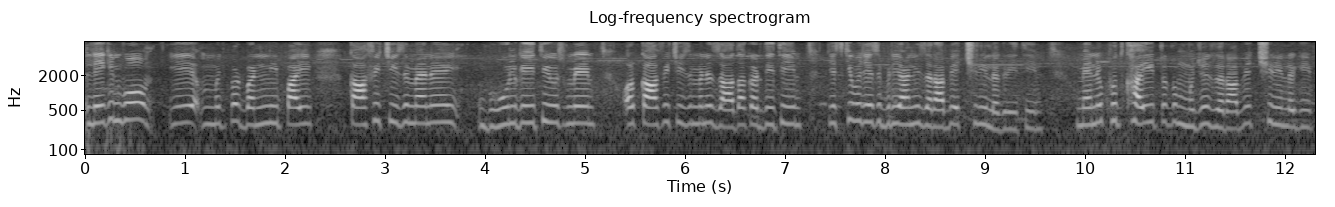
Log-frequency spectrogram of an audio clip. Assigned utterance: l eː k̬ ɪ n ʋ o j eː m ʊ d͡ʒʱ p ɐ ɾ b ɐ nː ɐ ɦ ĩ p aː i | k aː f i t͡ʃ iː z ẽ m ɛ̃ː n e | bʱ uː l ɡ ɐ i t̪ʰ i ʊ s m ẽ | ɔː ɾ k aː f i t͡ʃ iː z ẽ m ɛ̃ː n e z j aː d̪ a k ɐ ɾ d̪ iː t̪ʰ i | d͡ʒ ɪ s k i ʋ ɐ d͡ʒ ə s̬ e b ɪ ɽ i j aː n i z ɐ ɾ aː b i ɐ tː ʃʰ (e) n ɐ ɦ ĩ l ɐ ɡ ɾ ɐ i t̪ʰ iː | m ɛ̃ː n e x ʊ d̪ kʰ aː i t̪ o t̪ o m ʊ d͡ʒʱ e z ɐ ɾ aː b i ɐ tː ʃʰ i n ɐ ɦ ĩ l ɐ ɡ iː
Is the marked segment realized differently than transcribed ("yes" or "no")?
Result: yes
